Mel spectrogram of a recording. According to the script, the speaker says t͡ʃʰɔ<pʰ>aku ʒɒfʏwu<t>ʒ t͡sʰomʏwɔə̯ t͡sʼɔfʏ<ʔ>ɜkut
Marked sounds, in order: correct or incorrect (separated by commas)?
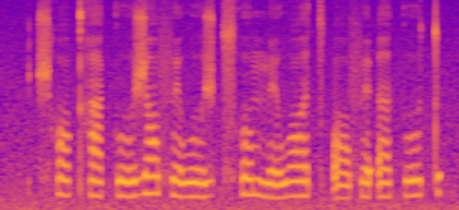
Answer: incorrect, incorrect, correct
